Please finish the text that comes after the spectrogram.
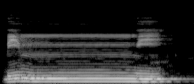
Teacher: kalau ini dimasukkan pakai dengungim seperti itu J tidak sekedar Bimi harus ada dengung kurang lebih dua harakat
